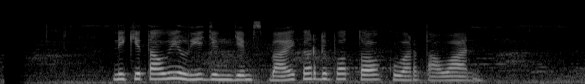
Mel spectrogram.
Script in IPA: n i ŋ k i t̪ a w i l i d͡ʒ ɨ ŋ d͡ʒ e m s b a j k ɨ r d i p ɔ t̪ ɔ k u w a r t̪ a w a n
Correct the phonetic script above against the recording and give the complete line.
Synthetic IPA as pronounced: n i k i t̪ a w i l i d͡ʒ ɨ ŋ d͡ʒ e m s b a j k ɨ r d i p ɔ t̪ ɔ k u w a r t̪ a w a n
